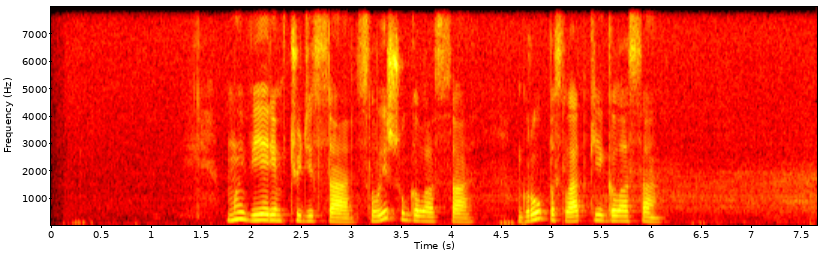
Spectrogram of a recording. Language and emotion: Russian, neutral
